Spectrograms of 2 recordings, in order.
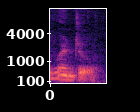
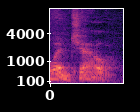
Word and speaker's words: Wenzhou: And then she returned to Wenzhou, which we used to call Wenchao when I was growing up. But the pronunciation changed during the 20th century.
